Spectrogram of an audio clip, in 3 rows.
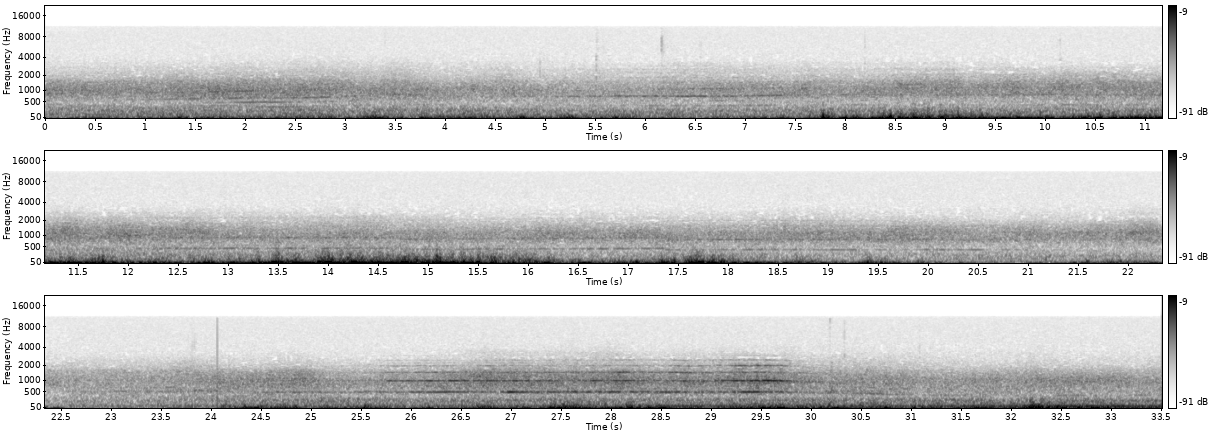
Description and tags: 090226 00 highway motorcycle circuits
racing motorcycle on circuits near highway
circuits, motorcycle, highway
